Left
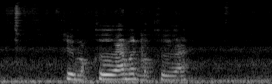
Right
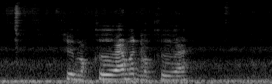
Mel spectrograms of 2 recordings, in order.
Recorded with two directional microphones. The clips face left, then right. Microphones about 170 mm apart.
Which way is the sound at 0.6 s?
Centre (ahead or behind).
